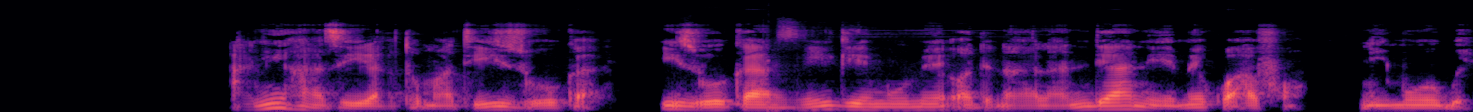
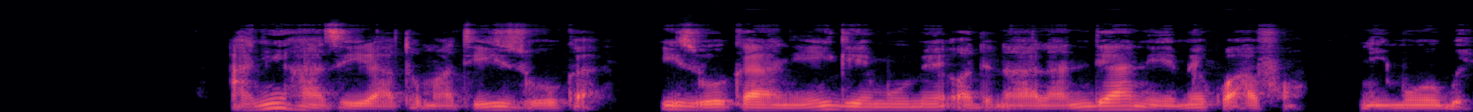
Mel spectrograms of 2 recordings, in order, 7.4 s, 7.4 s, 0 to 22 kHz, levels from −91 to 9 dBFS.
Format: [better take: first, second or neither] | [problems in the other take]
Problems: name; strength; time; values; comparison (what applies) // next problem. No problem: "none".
second | noise reduction (neural mask model DeepFilterNet 3)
